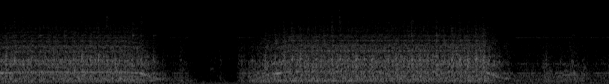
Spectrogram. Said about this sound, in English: mine has a backstitch button, so I just hold this down and it'll go a few stitches until I let go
